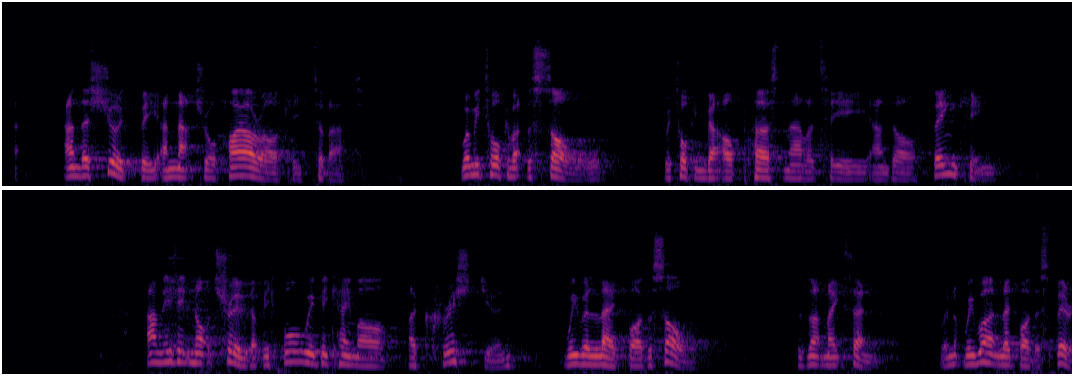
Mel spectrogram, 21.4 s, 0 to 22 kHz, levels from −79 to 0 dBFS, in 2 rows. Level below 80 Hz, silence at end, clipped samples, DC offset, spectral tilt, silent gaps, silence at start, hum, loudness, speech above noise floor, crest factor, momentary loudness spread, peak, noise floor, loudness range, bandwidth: -84 dBFS; 0 s; under 0.1%; under 0.1%; -5 dB/octave; none; 0.15 s; none; -45 LUFS; 33 dB; 22 dB; 15 LU; -24 dBFS; -77 dBFS; 7 LU; 15.5 kHz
